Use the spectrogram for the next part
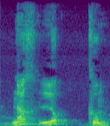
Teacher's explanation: Ada versi kamil, ada versi naqis. Kamil maksudnya murni kaf yang terdengar, tidak ada qaf sama sekali, walaupun sedikit tidak ada jenis qaf terdiri, suara qaf tidak ada. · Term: idgham kamil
